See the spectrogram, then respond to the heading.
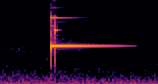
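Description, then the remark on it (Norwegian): A single bright notification ding from a mobile phone as a message arrives while its owner drives a car, struck once and ringing out cleanly for most of a second over a low, steady rumble. “Mobilen gir meg ikke fred.”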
